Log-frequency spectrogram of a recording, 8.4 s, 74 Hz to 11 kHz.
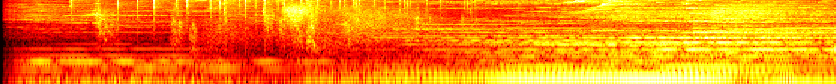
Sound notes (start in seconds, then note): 0.2 gentle music; 1.6 atmosphere swishing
